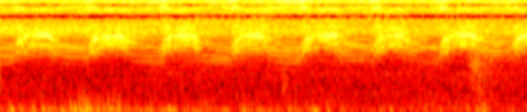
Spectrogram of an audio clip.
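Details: At Kozoji Temple, the Takazo Kannon in Yana, Kisarazu, Chiba, Japan, cicadas give rhythmic high pulses, each a brief swelling whine, about two per second, backed by a continuous hiss and soft scuffing sounds.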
